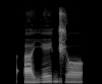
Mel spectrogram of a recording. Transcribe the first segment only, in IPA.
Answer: ʔ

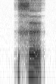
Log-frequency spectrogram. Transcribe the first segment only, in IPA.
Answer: x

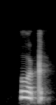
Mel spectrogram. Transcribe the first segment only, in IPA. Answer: u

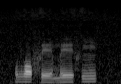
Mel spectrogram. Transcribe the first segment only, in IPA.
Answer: v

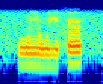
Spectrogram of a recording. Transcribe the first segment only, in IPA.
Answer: w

